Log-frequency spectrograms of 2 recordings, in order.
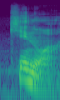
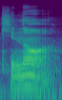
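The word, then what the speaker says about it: quinoa: our next word is Kino Kino is a type of food it's very healthy the problem with this word though is that most people pronounce it key no because that's how it makes sense it looks exactly like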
